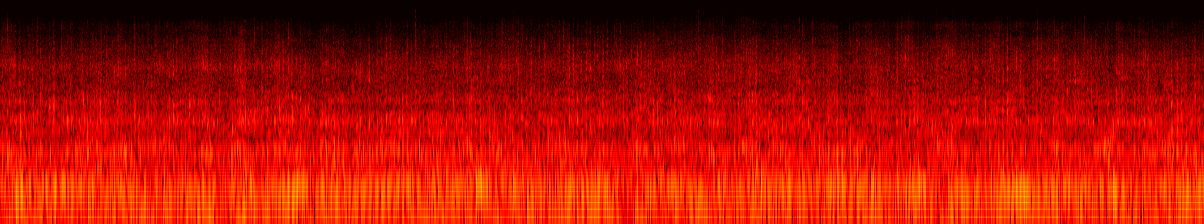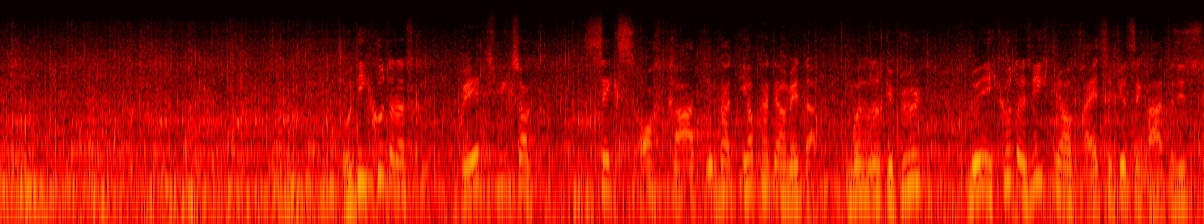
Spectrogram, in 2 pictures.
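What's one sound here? A food mixing machine hums and whirs steadily.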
